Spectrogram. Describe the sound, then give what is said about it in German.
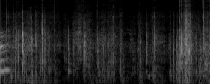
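Brittle crinkling of plastic packaging being handled and pulled open, irregular crackly bursts throughout with a louder flurry near the end. “Es Ist aber auch ist eigentlich so unnötig, dass sie das da nochmal in Plastik einpacken.”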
